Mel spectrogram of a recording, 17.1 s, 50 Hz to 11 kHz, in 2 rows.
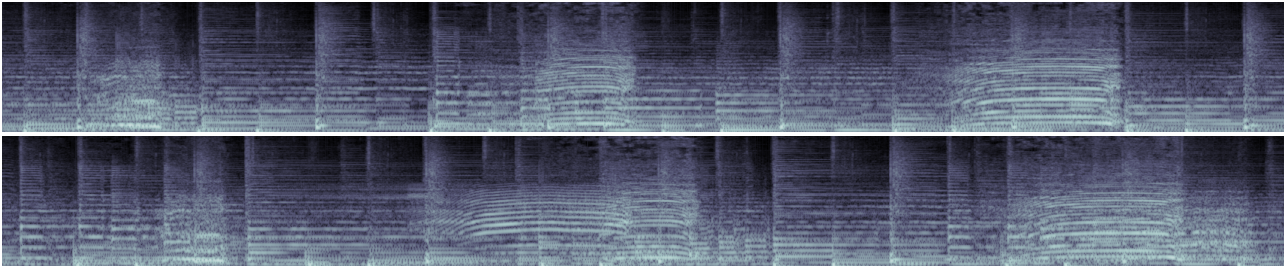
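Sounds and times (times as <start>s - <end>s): guitar music: 0.0s - 17.0s
cow mooing: 6.2s - 7.6s, 9.6s - 10.3s, 11.0s - 13.5s, 15.2s - 17.0s.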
